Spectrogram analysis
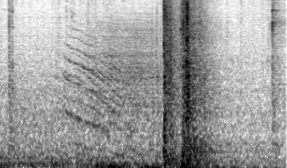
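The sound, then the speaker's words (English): A door being closed, heard as two quick, close thuds as it shuts, standing out from a faint background. “You can come in and close the door.”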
